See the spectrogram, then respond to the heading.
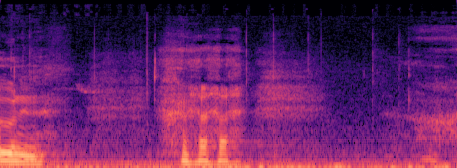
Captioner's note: chuckles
